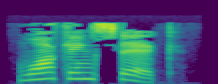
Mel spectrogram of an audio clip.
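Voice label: "walking stick", British English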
